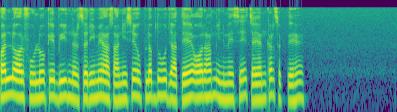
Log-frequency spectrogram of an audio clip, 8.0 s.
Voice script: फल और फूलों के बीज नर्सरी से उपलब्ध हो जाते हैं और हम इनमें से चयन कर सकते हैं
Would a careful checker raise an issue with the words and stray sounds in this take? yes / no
yes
